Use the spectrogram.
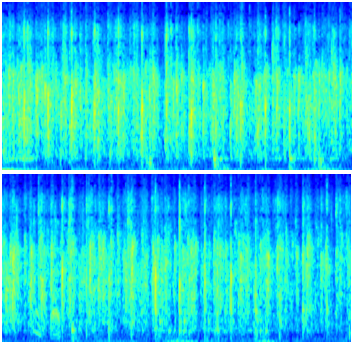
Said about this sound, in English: Well, that concludes our debate. A round of applause for our candidates, please.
